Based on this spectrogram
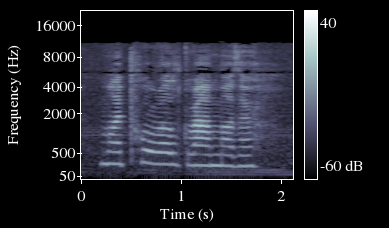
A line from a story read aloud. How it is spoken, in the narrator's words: sighed Gerda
